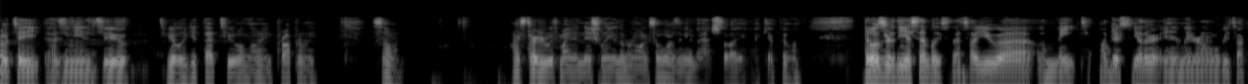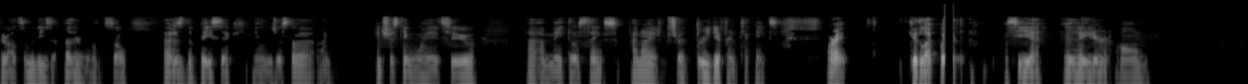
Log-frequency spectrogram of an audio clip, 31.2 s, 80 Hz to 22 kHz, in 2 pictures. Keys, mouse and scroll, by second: 4.1 click, 5.5 click, 7.5 middle click, 12.5 click, 13.9 middle click, 18.5 middle click, 19.0 right click, 26.3 click.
